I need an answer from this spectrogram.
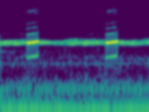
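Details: At night in spring, a nearby male spring peeper (Pseudacris crucifer) gives two loud, high, upward-sliding whistled peeps about a second apart, over a steady, dense shrill chorus of many peepers.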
